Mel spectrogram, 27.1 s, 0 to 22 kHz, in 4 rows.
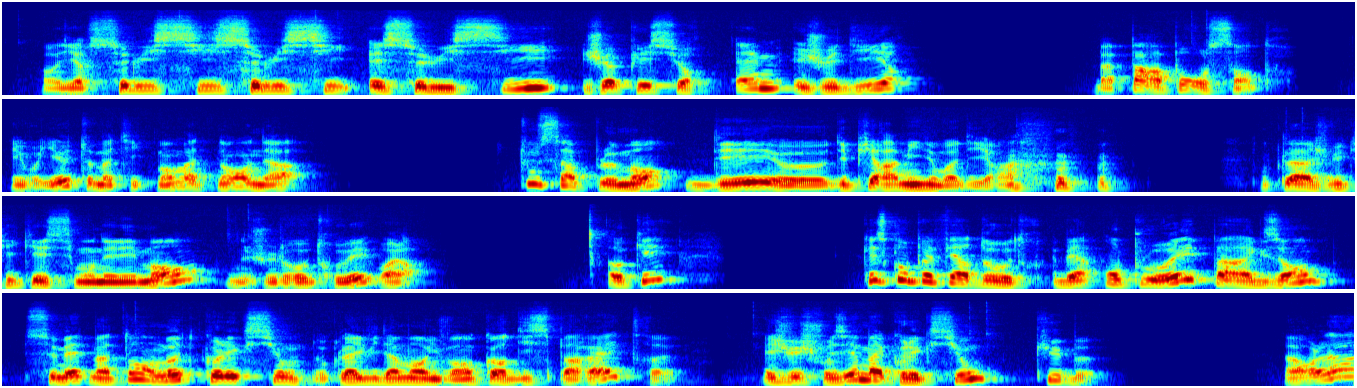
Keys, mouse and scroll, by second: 0.1 shift+click, 0.9 shift+click, 1.6 shift+click, 6.0 m, 8.8 Tab, 9.4-11.8 middle drag, 13.3 click, 14.8 click, 20.9 click, 25.2-26.0 drag, 26.0-26.9 scroll down 3, 26.9 scroll down 2.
